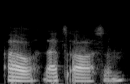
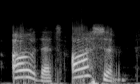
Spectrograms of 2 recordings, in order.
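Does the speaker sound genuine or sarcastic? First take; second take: sarcastic; genuine. First: It sounds sarcastic and unimpressed. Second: It sounds sincerely pleased and enthusiastic. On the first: The speaker thinks it is not good. "the second is not" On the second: The speaker really thinks it is good. "The first is genuinely a good thing"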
